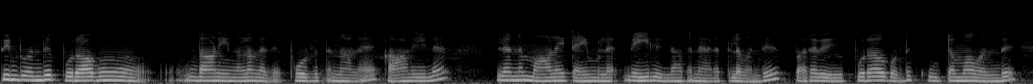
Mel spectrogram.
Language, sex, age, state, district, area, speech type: Tamil, female, 30-45, Tamil Nadu, Dharmapuri, rural, spontaneous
